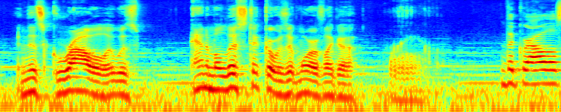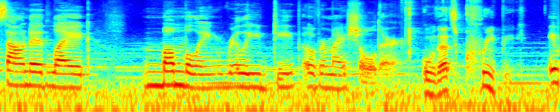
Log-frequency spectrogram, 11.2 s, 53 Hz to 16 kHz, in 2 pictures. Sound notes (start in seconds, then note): 3.8 purrs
